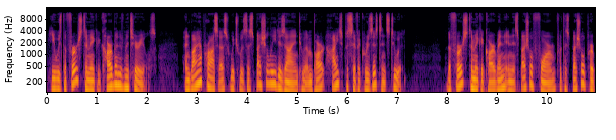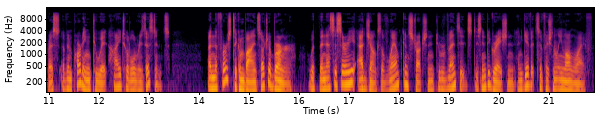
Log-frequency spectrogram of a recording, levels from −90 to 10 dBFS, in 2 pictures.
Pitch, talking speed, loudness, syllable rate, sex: 120 Hz, 195 wpm, -20 LUFS, 5.9 syllables/s, male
